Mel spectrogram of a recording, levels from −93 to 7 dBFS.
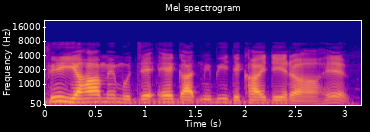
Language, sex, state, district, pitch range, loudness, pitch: Hindi, male, Arunachal Pradesh, Lower Dibang Valley, 130-160 Hz, -19 LUFS, 145 Hz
